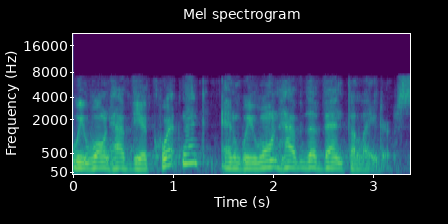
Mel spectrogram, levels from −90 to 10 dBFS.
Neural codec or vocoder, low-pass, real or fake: codec, 16 kHz, 4.8 kbps, FACodec; 7.2 kHz; fake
